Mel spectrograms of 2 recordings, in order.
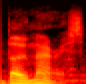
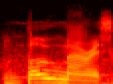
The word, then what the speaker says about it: Beaumaris: Welcome to Beaumaris Castle, often pronounced as Beaumaris Castle, and it's famous for being a castle that was never quite finished.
